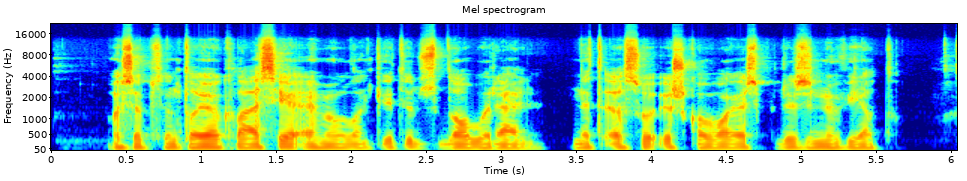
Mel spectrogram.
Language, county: Lithuanian, Vilnius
